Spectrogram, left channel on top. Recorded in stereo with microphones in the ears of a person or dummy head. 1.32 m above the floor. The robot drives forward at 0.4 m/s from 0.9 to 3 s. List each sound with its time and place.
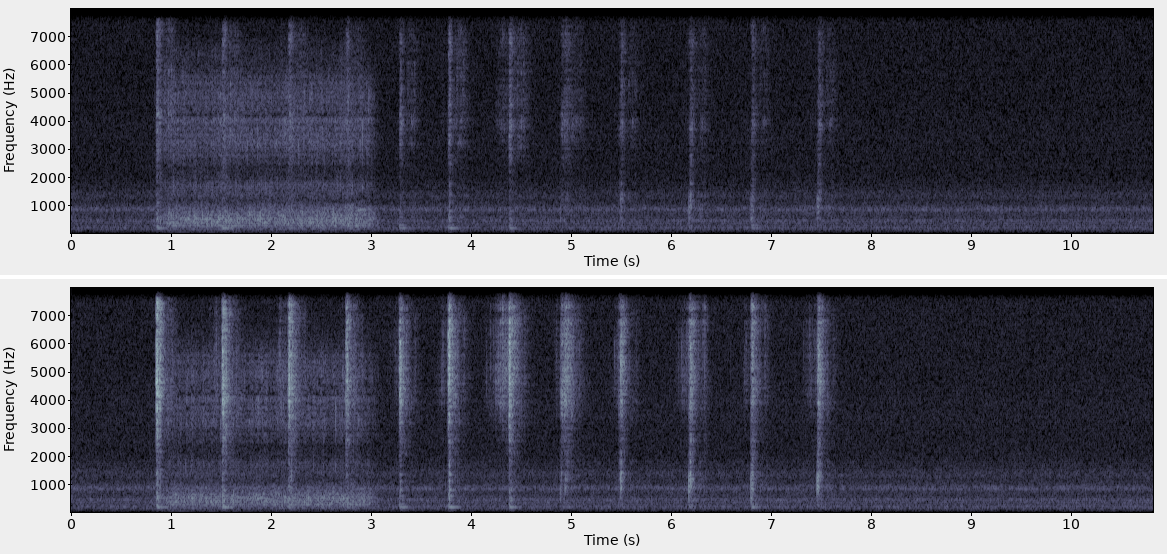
0.8 s a dropped coin: 55° right (ahead or behind), 1.9 m; by 7.6 s 65° right (ahead or behind), 1.7 m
